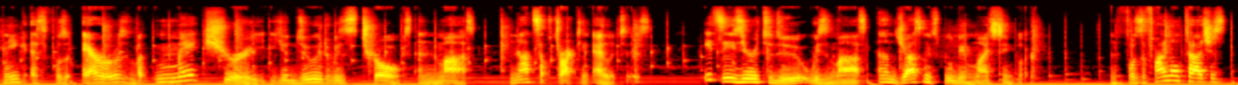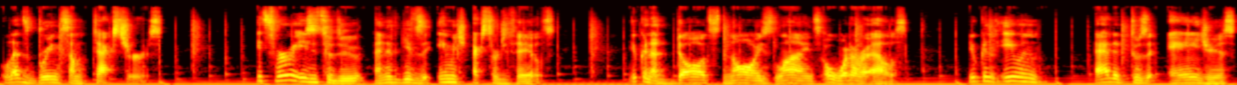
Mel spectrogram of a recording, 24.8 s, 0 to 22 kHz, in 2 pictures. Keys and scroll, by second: 0.0 alt+super+v, 0.6 alt+super+c, 1.2 alt+super+v, 1.6 Escape, 4.1 shift+Down, 5.4 Escape, 10.0 Return, 10.3 Escape, 12.1 super+v, 12.7 super+g, 13.1 Return, 14.3 Escape, 14.6 Right, 14.8 super+c, 15.3 shift+Up, 16.0 super+z, 16.3 super+c, 16.5 Escape, 16.7 shift+Up, 17.2 shift+Down, 17.4 Return, 17.6 shift+Up, 17.7 Return, 18.4 super+z, 20.8 Escape, 21.2 Escape, 21.9 Escape, 22.2 super+c, 23.2 super+z.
